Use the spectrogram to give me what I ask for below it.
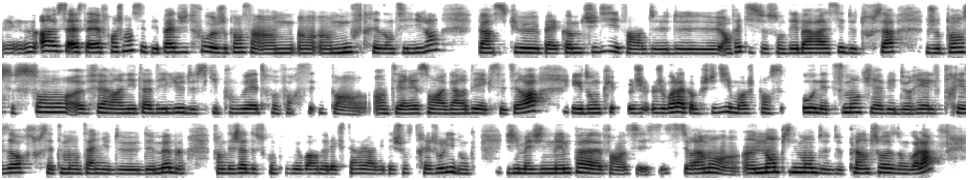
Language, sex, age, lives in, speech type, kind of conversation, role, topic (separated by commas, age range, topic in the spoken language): French, female, 25-29, France, conversation, podcast, guest, Peux-tu raconter une découverte inattendue faite en explorant un quartier ?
